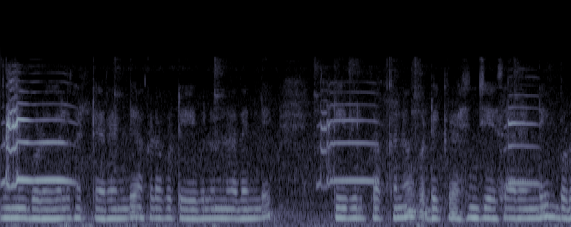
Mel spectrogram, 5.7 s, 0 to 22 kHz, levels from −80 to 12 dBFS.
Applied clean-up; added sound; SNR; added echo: none; Meow; 5 dB; none.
